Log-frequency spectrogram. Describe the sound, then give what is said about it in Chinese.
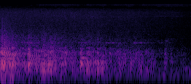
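Heavy rain drums on a tin roof in a dense, continuous clatter with a deep rumbling undertone, loudest at the start and easing slightly toward the end. No one speaks. “在铁皮屋上，会有一种非常奇妙的声音，是我从来没有听过的一种声音，就它非常的清脆，然后呢，你甚至觉得连雨连水滴都是有弹性的，它会在。打下去的时候又会弹起来，就很像无数颗乒乓球落在了铁皮屋上。”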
